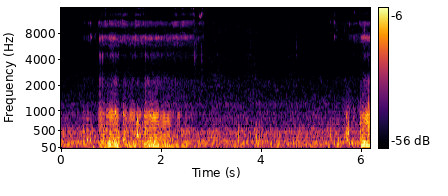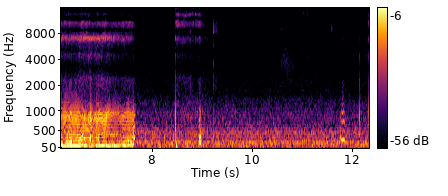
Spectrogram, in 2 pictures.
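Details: Sleeping dog, eyes left open, snores loudly indoors; two long droning rattly snores, the first near the start and a stronger one around six seconds, separated by soft breathing and faint background hiss.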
